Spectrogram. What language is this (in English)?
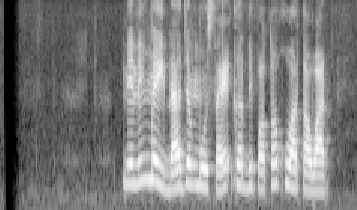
Sundanese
